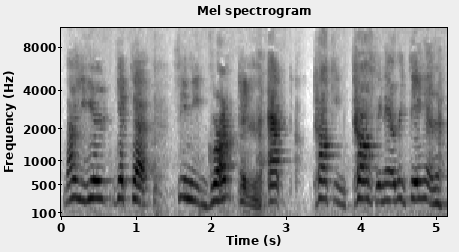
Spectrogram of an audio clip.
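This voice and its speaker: An older woman with a squeaky, chipmunk-like helium voice, speaking earnestly and haltingly in a rambling personal monologue. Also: creaky. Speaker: vlogger. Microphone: tablet microphone. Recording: echoey room.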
